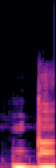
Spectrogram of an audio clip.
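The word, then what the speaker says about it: door: বলে বলবো ফো ফো ডি ডবল ও আর ডোর না বলে বলবো ডো next number two number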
